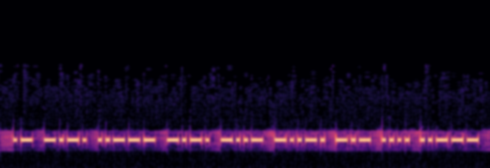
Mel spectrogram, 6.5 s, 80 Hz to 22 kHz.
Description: Morse code, heard as a keyed tone, about 23 wpm, 680 Hz, with radio noise. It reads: AC2CX/KH2
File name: posts / 2016-june-26-0520z-ac2cx-kh2-21-027mhz-cw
